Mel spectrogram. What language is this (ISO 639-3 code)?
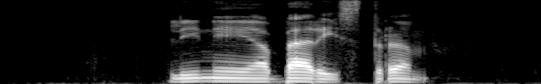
swe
